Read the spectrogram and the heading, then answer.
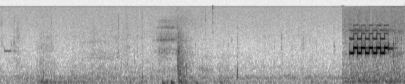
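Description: Soft clicks and faint tones of a telephone being dialed to call a bait and tackle shop, followed by a single loud, buzzy ring that lasts about half a second. No one speaks.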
